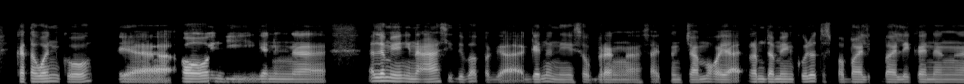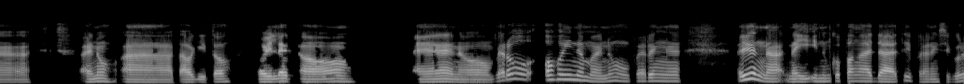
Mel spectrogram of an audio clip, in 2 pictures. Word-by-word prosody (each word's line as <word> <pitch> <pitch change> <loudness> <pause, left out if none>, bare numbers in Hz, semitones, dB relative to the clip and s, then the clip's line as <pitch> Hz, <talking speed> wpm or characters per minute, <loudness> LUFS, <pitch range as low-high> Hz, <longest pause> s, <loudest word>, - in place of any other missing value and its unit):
katawan 135 +2 +3
ko 120 +1 0 0.3
kaya - - +3 0.2
oo, 135 +1 +7
hindi 130 -3 -5
gano'n 125 -1 -2
na, 120 - +4 0.7
alam 165 0 +4
mo - - +5
'yung 145 - 0
ina-acid 125 +3 +3
'di 120 - -7
ba 75 -10 -4
'pag - - -11
ga - - -1 0.2
gano'n, 120 +2 -1
eh, 110 - -6
sobrang - - -2
sakit - - -8
ng 110 -1 -8
tiyan 110 +1 +1
mo 130 - -4
kaya 115 0 +2
ramdam 130 -1 0
mo 125 - -1
'yung 120 -1 -3
kulo, 130 +3 0
ta's - - -10
pabalik-balik 115 0 -3
ka 115 - +2
ng, 115 0 -4
ah, 110 0 -3 0.5
ano, 130 +1 -1
ah, 110 -1 +1
tawag 115 +2 0
dito, 130 +2 -2 0.2
toilet, 125 +3 +4
oo. 130 +3 +3 0.7
Ayan, 125 0 +3
oo, 115 -1 -2
pero 240 0 -1
okey 230 +1 0
naman, 145 -9 -2
oo, 155 -4 -6
parang, 160 -1 -3
ah, - - -21 0.6
ayun 260 -6 +5
nga 135 0 +3
naiinom 135 +2 -2
ko 150 - -5
pa 150 0 -1
nga 145 -1 +1
dati 130 +6 +1
parang 120 0 -6
siguro 125 +4 -7
125 Hz, 170 wpm, -26 LUFS, 120-140 Hz, 0.7 s, oo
